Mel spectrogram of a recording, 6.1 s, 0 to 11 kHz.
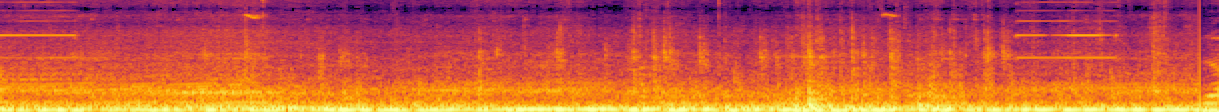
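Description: Tata Intra V50 pickup truck driving at speed, a loud, steady engine and road rumble with wind noise, unbroken throughout.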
